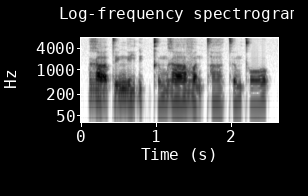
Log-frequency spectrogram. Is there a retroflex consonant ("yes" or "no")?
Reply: no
